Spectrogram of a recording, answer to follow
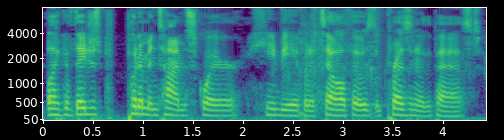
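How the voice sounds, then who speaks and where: A man's voice: fairly high pitch, fairly even intonation, fast. A man giving casual, blunt commentary while watching a movie. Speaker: film commentator.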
